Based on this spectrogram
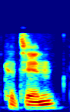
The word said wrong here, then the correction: Caden: Hauser. – Caden. – Ah, see, there you go. Caden Hauser.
